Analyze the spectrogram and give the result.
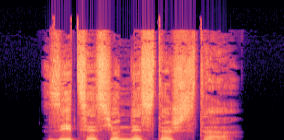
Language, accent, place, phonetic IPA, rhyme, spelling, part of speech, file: German, Germany, Berlin, [zet͡sɛsi̯oˈnɪstɪʃstɐ], -ɪstɪʃstɐ, sezessionistischster, adjective, De-sezessionistischster.ogg
- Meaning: inflection of sezessionistisch: 1. strong/mixed nominative masculine singular superlative degree 2. strong genitive/dative feminine singular superlative degree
